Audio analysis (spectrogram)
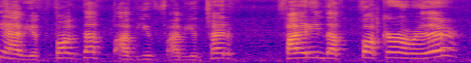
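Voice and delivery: high, loud furious questions; angry rant. Real, not acted. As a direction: vent the frustration loudly. Ranting at game character.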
